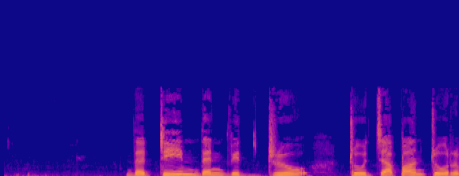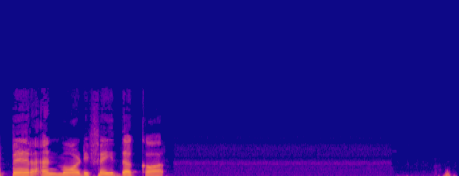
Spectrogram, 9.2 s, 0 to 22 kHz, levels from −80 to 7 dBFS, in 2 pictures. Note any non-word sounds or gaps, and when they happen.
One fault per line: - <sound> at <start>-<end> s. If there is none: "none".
none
